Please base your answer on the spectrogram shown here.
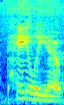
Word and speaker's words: paleo: Oh, thank you, long A. Okay, long A sound. Yeah, paleo.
